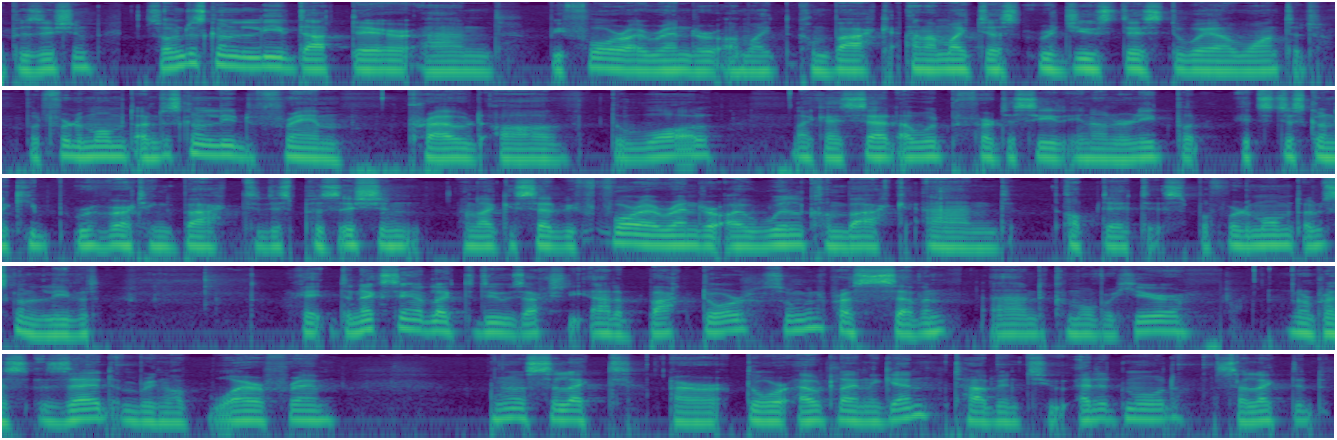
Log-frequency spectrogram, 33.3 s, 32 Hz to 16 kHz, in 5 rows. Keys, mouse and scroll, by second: 16.8-18.2 middle drag, 19.5-21.0 middle drag, 21.1-22.2 scroll up 1, 22.2 middle click, 25.0 KP_7, 27.0 Tab, 27.6 z, 28.4 Tab, 29.4 a, 29.8-31.4 drag, 32.4 Tab.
